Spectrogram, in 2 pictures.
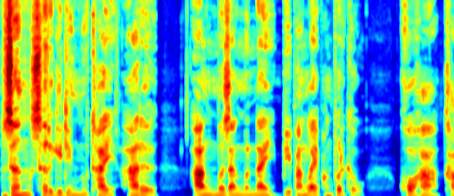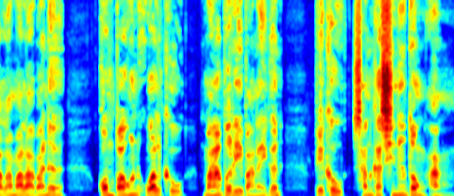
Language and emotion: Bodo, fearful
